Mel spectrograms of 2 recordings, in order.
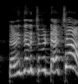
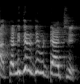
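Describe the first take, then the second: First: விட்டாச்சா lifted as a question; questioning rise. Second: விட்டாச்சு dropped as a verdict; final falling statement. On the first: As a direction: end on a rising விட்டாச்சா. Asks, then answers herself. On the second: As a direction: let விட்டாச்சு fall, case closed. Answers her own question. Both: Acted.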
